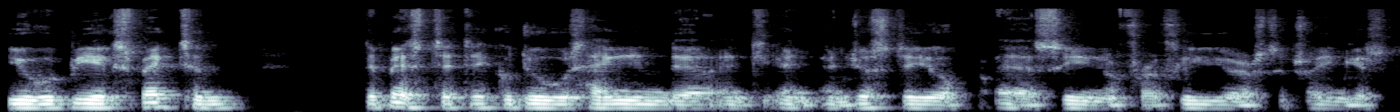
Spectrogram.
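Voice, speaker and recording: Deep-voiced, halting Irishman from County Clare. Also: level tone, darkish tone, reverberant. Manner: halting, repeats words and restarts often. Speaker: local radio sports pundit. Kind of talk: unscripted GAA sports commentary on local radio.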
